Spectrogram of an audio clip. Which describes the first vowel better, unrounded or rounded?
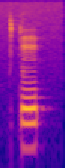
rounded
